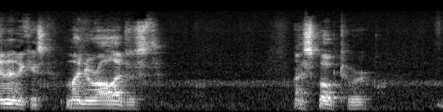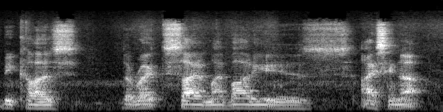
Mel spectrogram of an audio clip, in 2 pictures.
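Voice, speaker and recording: A man with a very deep, low voice is heard with audible room echo and noticeable background noise. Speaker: vlogger sharing health update. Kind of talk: personal video diary. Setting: at home. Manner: halting, many fillers.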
